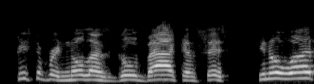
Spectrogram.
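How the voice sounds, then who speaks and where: In a non-native accent, a man speaks at a moderate pace in a high pitch, his tone animated and his pitch variation ordinary. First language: not English. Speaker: podcast co-host. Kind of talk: casual chat.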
